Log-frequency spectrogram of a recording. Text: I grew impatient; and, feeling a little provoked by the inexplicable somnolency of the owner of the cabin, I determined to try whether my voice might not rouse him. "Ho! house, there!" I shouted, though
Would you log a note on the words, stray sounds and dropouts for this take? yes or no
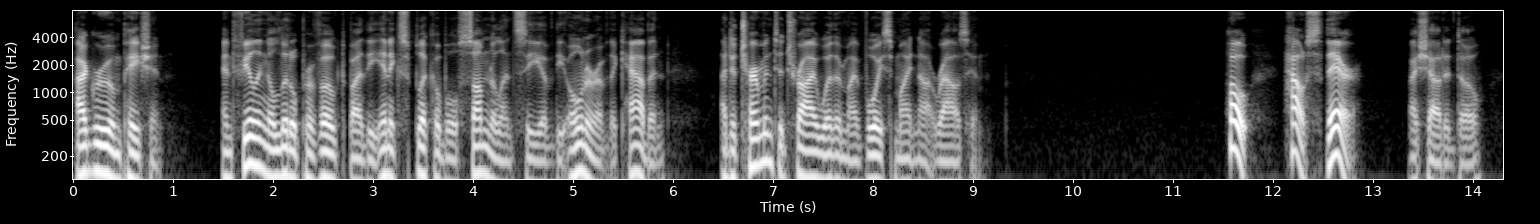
no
